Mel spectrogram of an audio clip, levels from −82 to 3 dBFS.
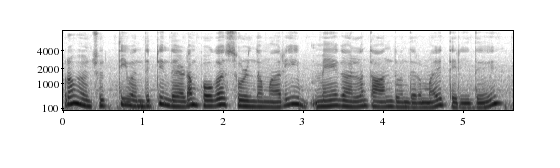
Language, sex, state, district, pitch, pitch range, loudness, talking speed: Tamil, male, Tamil Nadu, Kanyakumari, 155 Hz, 140-185 Hz, -13 LUFS, 140 wpm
